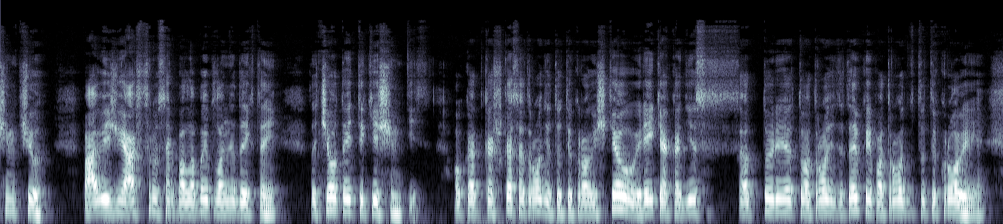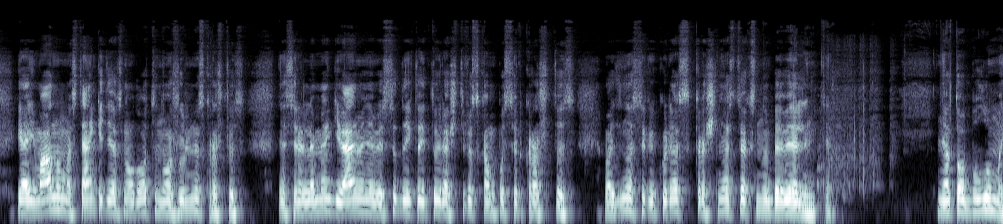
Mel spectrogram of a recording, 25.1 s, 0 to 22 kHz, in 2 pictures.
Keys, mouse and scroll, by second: 1.1-3.2 drag, 3.2 middle click, 4.5-6.2 drag, 7.2-11.4 drag, 8.2 BackSpace, 8.3 BackSpace, 9.2 KP_1, 11.6-14.3 middle drag, 15.3-16.7 middle drag, 17.8-18.6 middle drag, 20.1-23.9 drag, 24.4 middle click.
